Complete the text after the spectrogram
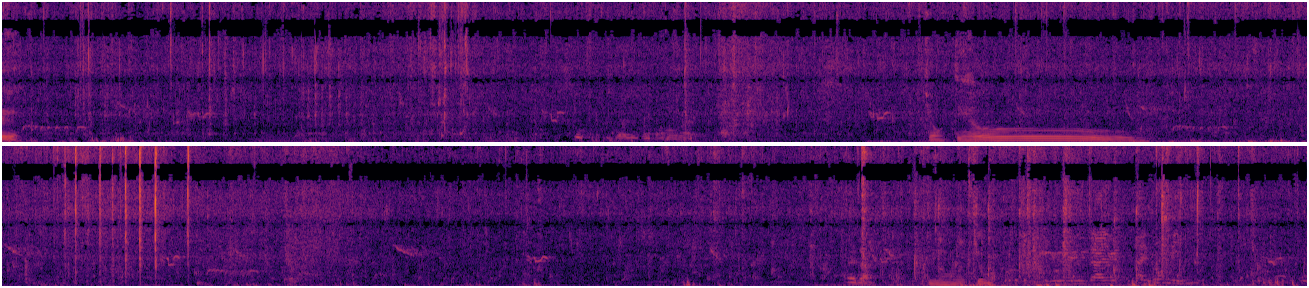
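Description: Water laps gently against a wooden dock.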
